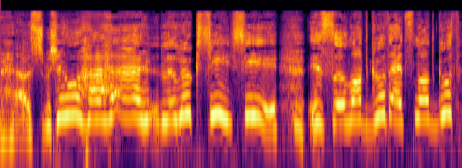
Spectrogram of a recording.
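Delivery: high, excited broken English; playing a foreigner who can't speak English; broken English tourist. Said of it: "я говорю". (ломаный английский туриста)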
